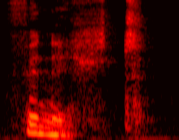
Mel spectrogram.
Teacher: here's the sh sound it's unvoiced and so it needs an unvoiced ending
